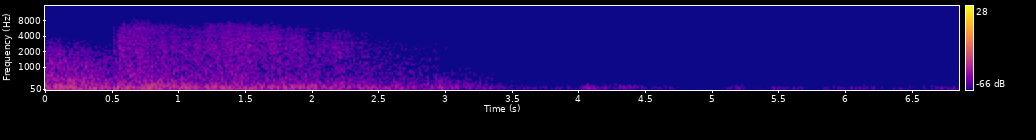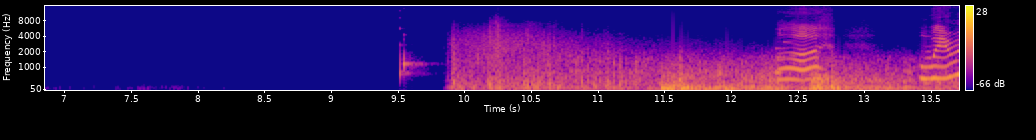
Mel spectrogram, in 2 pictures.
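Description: Thunder in the video game Genshin Impact: a low rumbling roll fades away over a few seconds, followed by long silence, then a loud, sharp crash of thunder with further booming.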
